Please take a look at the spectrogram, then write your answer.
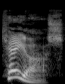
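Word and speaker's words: Kaos: the first time including the chaos triple malt and that is spelled k-a-o-s it's a blend of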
